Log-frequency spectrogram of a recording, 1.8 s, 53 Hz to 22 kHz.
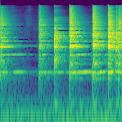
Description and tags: IMPROV PERCS 069 1 BAR 130 BPM
Sources were placed on the studio floor and played with two regular drumsticks. A central AKG C414 in omni config through NPNG preamp was the closest mic but in some cases an Audio Technica contact mic was also used. Two Josephson C617s through Millennia Media preamps captured the room ambience. Sources included water bottles, large vacuum cleaner pipes, a steel speaker stand, food containers and various other objects which were never meant to be used like this. All sources were recorded into Pro Tools through Frontier Design Group converters and large amounts of Beat Detective were employed to make something decent out of my terrible playing. Final processing was carried out in Cool Edit Pro. Recorded by Brady Leduc at Pulsworks Audio Arts.
130-bpm, acoustic, ambient, beat, beats, bottle, break, breakbeat, cleaner, container, dance, drum, drum-loop, drums, fast, food, funky, garbage, groovy, hard, hoover, improvised, industrial, loop, loops, metal, music, perc, percs, percussion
